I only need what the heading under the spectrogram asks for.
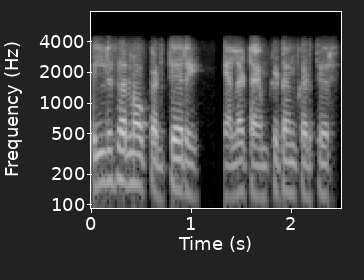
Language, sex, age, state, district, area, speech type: Kannada, male, 18-30, Karnataka, Bidar, urban, conversation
